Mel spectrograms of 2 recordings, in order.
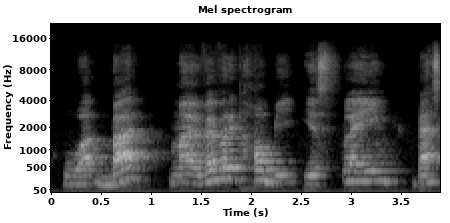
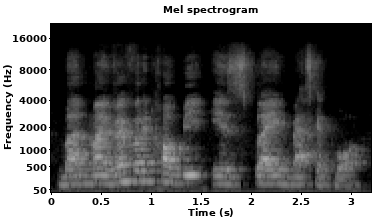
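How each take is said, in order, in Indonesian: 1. Kalimat ini diucapkan dengan lambat, setelah jeda. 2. Kalimat ini diucapkan dengan tempo sedang, normal. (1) "You can speak slower if you have to" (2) "versi sedangnya dulu deh"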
